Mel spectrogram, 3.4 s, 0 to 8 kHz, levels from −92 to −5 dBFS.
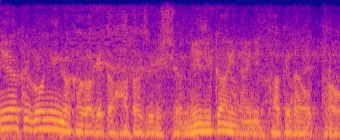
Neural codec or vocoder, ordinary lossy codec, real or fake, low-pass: none; Opus, 32 kbps; real; 7.2 kHz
